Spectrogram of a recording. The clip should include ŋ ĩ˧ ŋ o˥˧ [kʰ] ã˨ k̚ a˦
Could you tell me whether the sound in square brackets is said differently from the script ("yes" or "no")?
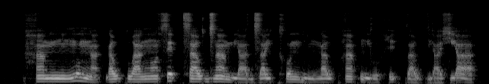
yes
